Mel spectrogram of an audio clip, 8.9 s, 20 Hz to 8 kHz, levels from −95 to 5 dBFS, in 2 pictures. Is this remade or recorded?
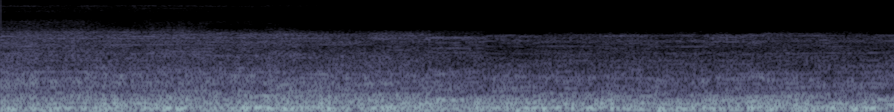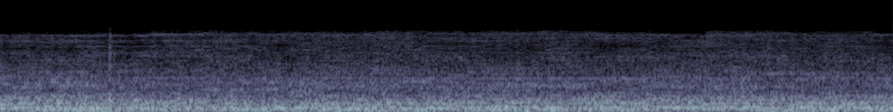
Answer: remade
